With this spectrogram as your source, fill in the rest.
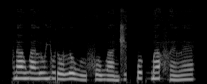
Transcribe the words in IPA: ɾã˦ wã˦lu˦ ju˦˨ɾo˨˦ lo˦˨wu˨fo˧ wã˨d͡ʒe˧k͡po˦ɡ͡bã˦ fɛ̃˧lɛ̃˦

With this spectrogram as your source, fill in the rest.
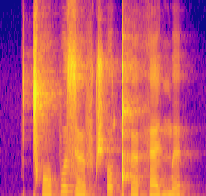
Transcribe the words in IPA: ǀʰopʊ zøft͡ʃʼoǃʰø hɛi̯ŋ͡mɪ

